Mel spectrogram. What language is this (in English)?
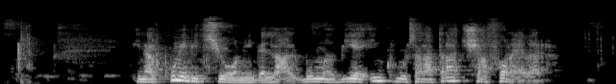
Italian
